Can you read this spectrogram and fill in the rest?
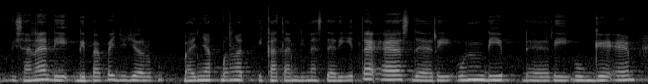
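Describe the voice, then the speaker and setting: A woman's voice: on the low side, flat delivery, normal speed, mellow, slight background noise. A young woman, a civil engineer guesting on a podcast, chatty and encouraging with easy laughter. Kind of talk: casual advice chat.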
